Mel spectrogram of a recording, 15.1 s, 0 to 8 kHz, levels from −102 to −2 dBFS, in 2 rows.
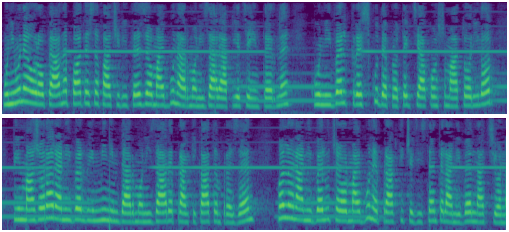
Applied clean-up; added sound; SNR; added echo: none; Wind instrument, woodwind instrument + Wind instrument, woodwind instrument; 18 dB; none.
